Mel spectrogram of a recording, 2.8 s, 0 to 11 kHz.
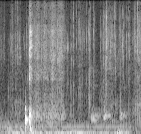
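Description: A Sour Patch Kids watermelon candy package from 7-Eleven crinkles and tears as someone struggles to open it, with two sharp rips near the start followed by a steady, moderately loud rustle of plastic.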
